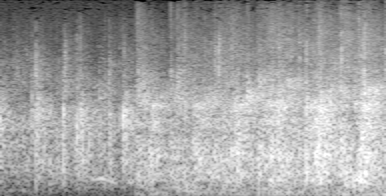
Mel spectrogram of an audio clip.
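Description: Audience applause, a dense wash of many hands clapping that holds steady and swells slightly louder toward the end, with no voices rising above it.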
